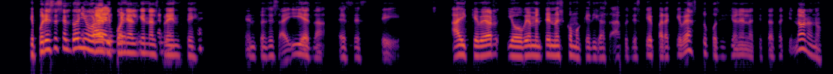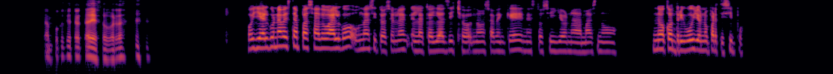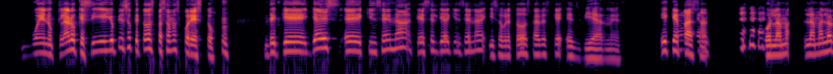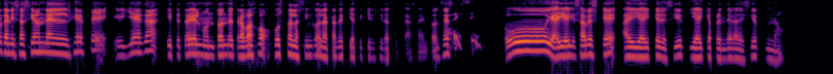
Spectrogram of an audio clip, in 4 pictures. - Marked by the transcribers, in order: chuckle; chuckle; shush; chuckle
- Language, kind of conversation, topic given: Spanish, podcast, ¿Cómo decides cuándo decir “no” en el trabajo?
